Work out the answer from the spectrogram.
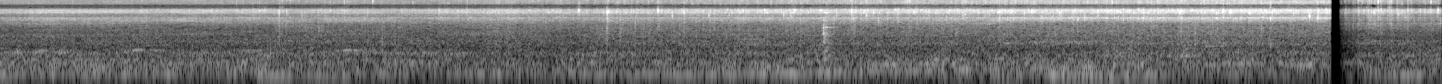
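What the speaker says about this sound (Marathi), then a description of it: "बदाम आणि काजू आता हे सगळं आपण थोडंसं तेल घालून छान त्याला थोडंसं परतून घेऊया" Almonds and cashews sauté with onion in a little oil, giving a soft, even sizzle and hiss with faint stirring and no voices, broken once by a short dropout near the end.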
